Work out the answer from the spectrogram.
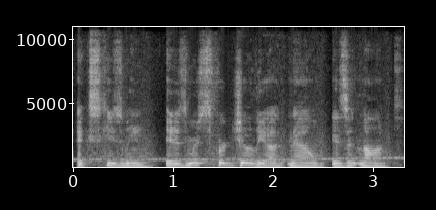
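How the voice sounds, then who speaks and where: A man voicing a formal, courteous and scholarly female visitor from heaven in a visual novel fan dub, speaking in a deliberate, stiffly polite manner. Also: medium pitch, big pitch swings, music in the background, lightly acted, rough recording. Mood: formal, composed.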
